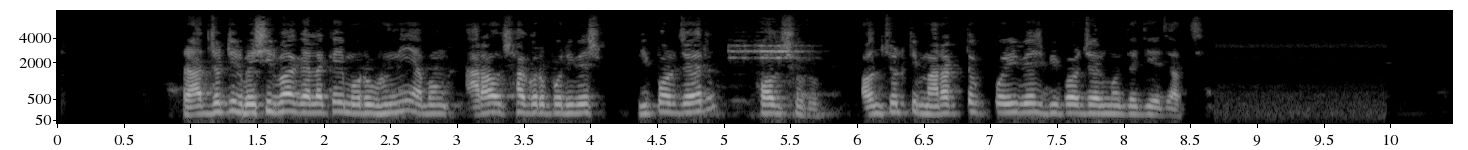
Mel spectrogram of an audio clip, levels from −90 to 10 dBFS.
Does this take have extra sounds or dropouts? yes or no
no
